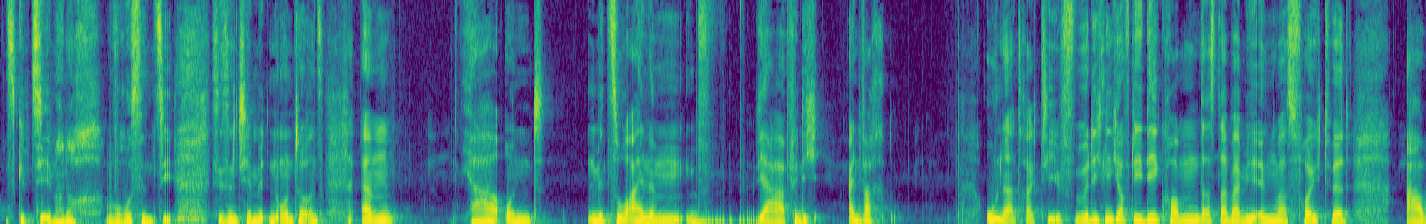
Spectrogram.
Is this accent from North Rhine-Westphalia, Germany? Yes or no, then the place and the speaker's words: no; Baden-Württemberg, Germany; moved away; Also klar, ich komme aus dem Schwabenland und als ich noch dort gelebt habe, da kannte ich ja nichts anderes.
